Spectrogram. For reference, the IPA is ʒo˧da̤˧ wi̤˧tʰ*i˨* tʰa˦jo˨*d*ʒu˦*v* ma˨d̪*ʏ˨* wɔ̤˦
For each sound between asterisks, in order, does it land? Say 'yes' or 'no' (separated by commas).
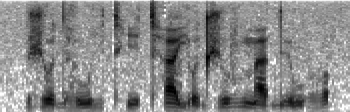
yes, yes, yes, yes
